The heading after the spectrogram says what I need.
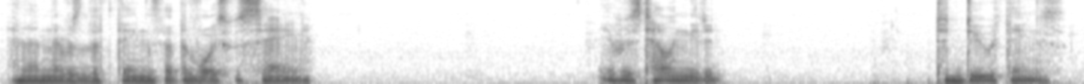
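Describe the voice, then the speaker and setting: A male actor plays a quirky, scatterbrained man in an audio drama. His voice is mid-pitched with a noticeable gravelly creak. He talks casually and haltingly, like an ordinary guy at home. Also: flat delivery, warm tone. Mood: grave, haunted. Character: quirky, scatterbrained man living with pets and old letters. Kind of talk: audio drama acting, first-person narration and casual dialogue.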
